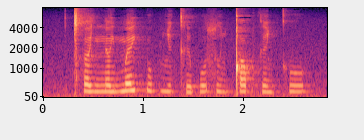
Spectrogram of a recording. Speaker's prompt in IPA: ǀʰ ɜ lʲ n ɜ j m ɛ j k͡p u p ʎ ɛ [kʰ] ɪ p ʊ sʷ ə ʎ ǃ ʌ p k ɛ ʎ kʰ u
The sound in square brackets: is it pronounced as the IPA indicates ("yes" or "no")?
yes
